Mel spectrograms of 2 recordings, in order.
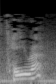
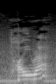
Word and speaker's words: Torah: There is Teira, which is the Litvisha pronunciation. There is Toira, which is the Polish and Russian pronunciation.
